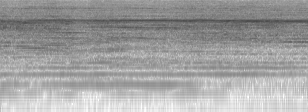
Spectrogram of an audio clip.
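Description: Cordless DeWalt jigsaw cutting through the van's sheet-metal roof panel, running steadily under load.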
